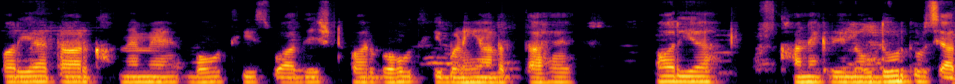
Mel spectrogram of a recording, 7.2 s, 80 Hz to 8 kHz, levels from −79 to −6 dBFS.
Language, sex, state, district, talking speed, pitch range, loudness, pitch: Hindi, male, Bihar, Jamui, 210 wpm, 130-140 Hz, -18 LUFS, 135 Hz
